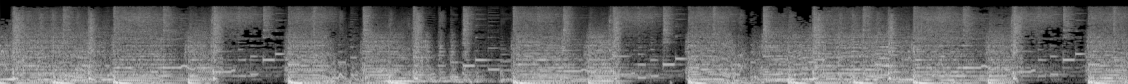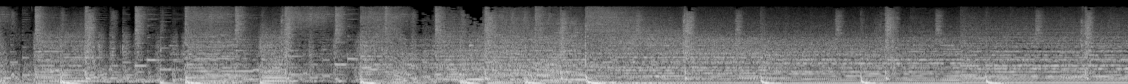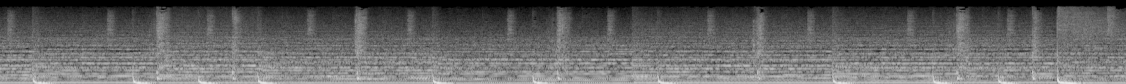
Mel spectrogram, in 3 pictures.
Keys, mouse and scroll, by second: 0.8 s, 2.6 Tab, 3.4 a, 4.0 s, 6.2-8.1 middle drag, 8.1-8.7 scroll up 1, 8.7 KP_1, 9.7-10.4 scroll up 2, 10.4 g, 14.1 Tab, 14.8-15.1 scroll up 2, 15.1-15.6 scroll down 7, 15.6 middle click, 16.0 click, 16.5 right click, 17.8 scroll up 2, 18.9 drag, 19.2-20.1 scroll down 2, 20.1-20.9 drag, 21.2 scroll up 1, 21.9 KP_1, 22.3 Tab, 23.6-24.8 drag, 24.8 1, 27.2 click, 28.5-29.9 middle drag, 29.9 click, 30.3-33.5 middle drag.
